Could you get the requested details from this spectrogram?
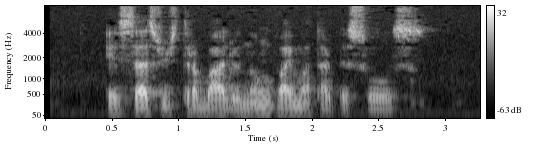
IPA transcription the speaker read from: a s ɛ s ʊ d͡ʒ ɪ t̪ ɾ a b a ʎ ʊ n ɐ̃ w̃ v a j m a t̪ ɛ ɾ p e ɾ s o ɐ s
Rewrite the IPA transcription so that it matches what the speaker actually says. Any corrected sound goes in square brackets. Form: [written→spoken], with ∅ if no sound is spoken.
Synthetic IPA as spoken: [a→e] s ɛ s ʊ d͡ʒ ɪ t̪ ɾ a b a ʎ ʊ n ɐ̃ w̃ v a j m a t̪ [ɛ→a] ɾ p e [ɾ→∅] s o ɐ s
